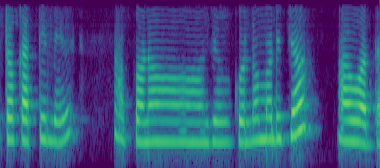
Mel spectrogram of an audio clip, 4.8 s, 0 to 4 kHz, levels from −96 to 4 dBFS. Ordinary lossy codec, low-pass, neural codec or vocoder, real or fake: none; 3.6 kHz; codec, 16 kHz, 6 kbps, DAC; fake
